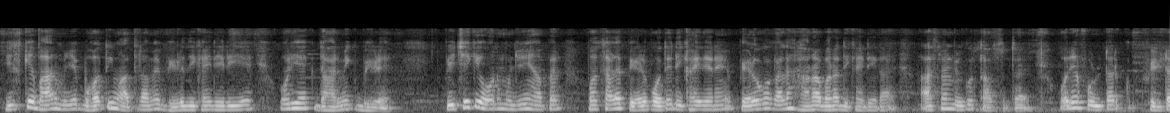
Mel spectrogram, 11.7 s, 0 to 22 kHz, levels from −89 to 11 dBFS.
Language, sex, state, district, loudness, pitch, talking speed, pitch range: Hindi, male, Maharashtra, Sindhudurg, -17 LUFS, 145 Hz, 240 wpm, 130-160 Hz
